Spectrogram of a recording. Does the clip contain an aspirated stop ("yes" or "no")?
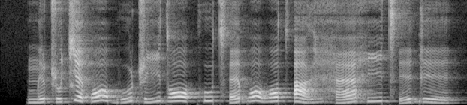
yes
